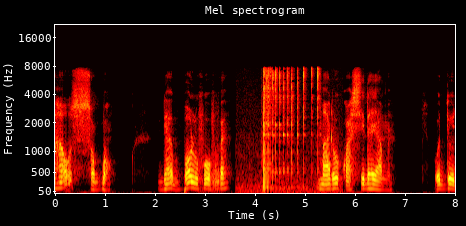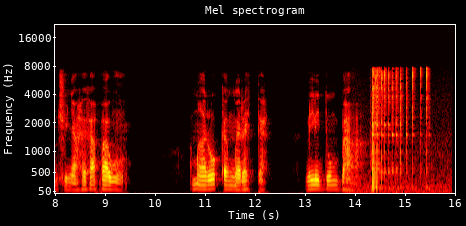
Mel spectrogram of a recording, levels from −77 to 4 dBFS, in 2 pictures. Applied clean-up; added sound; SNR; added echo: none; Fart; 1 dB; none.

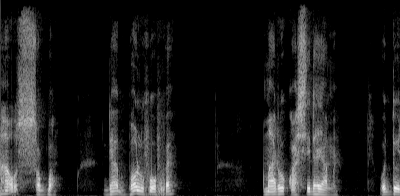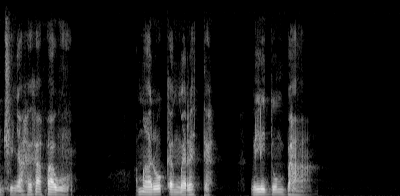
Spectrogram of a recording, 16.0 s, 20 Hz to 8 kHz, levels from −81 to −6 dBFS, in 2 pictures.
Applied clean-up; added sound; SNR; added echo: none; none; none; none.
